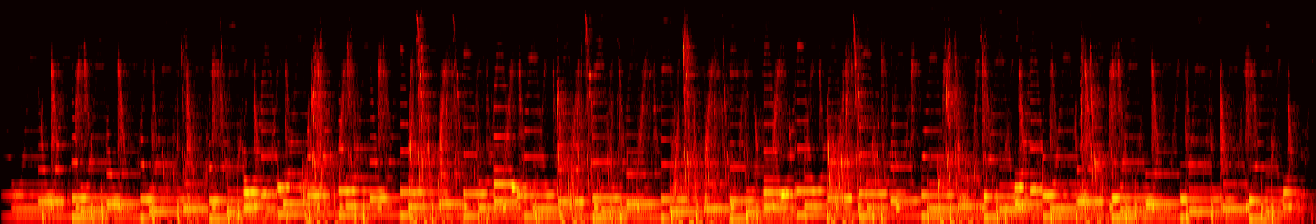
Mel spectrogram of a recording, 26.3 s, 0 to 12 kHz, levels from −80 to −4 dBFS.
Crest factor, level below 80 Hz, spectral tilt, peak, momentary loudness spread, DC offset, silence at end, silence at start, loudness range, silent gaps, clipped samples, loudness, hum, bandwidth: 16 dB; -46 dBFS; -7 dB/octave; -20 dBFS; 6 LU; under 0.1%; 0.05 s; 0.05 s; 2 LU; none; under 0.1%; -37 LUFS; none; 10 kHz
